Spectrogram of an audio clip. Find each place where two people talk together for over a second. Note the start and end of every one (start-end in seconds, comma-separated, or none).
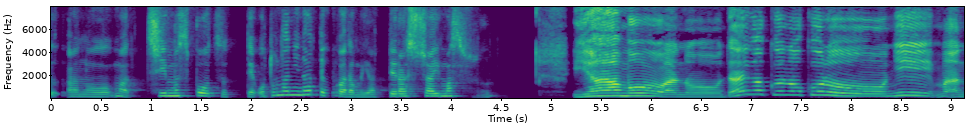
none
